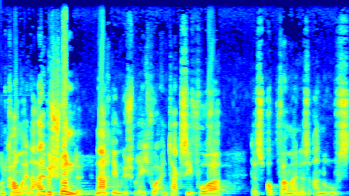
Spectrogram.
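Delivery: ordinary delivery, nothing marked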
